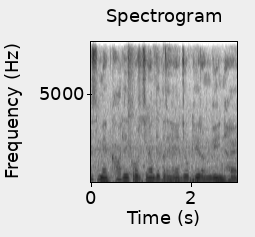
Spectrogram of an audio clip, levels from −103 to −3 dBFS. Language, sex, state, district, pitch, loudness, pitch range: Hindi, male, Bihar, Bhagalpur, 145 Hz, -24 LUFS, 140-155 Hz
